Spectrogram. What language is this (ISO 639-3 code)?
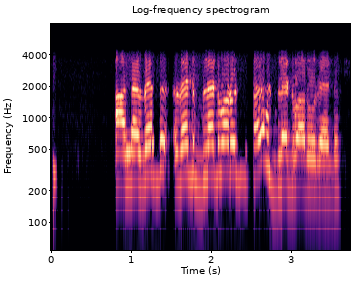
snd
